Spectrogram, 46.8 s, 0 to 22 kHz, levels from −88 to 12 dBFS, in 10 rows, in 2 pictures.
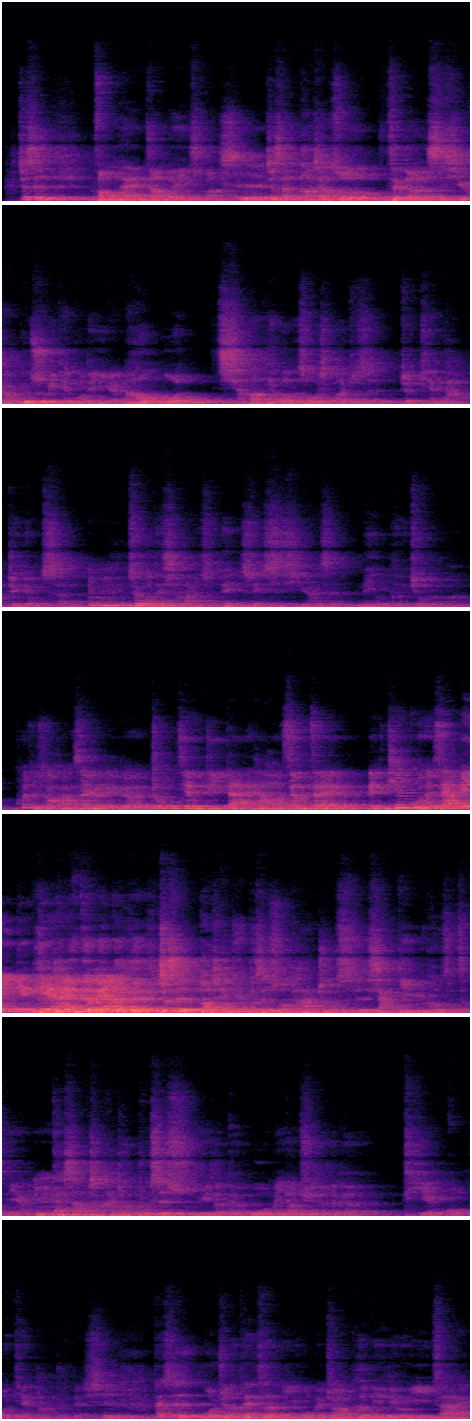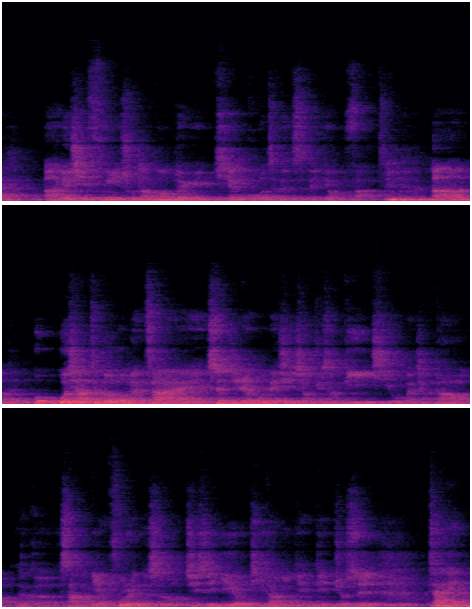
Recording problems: room echo; strong; dies away in 1.2 s
off-mic speech; far

